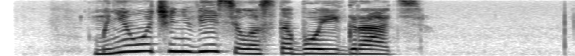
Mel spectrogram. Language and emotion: Russian, positive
